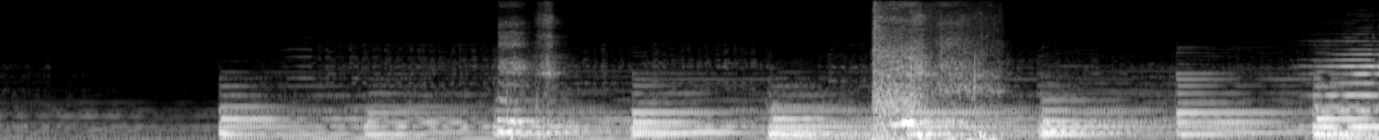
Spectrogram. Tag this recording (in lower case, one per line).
music
plucked string instrument
guitar
musical instrument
